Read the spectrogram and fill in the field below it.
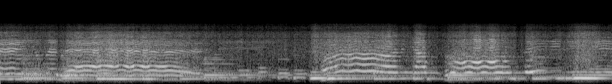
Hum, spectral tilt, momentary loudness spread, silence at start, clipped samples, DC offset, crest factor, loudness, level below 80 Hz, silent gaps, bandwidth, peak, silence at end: none; -4 dB/octave; 11 LU; 0 s; under 0.1%; under 0.1%; 14 dB; -18 LUFS; -82 dBFS; none; 7.2 kHz; -4 dBFS; 0 s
